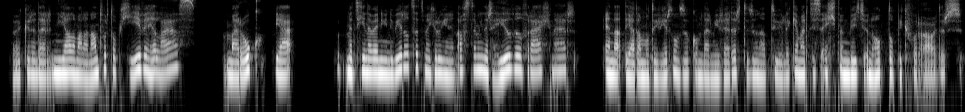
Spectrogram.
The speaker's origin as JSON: {"language": "Dutch", "town": "Ghent", "region": "Flanders", "country": "Belgium", "also_born_or_lived": "Leuven", "moved": "yes", "lives_now": "Hoegaarden, Belgium", "said": "ik ben van Gent"}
